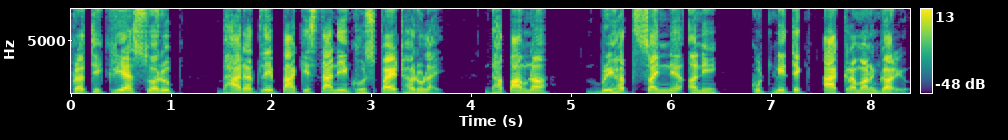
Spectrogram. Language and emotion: Nepali, neutral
